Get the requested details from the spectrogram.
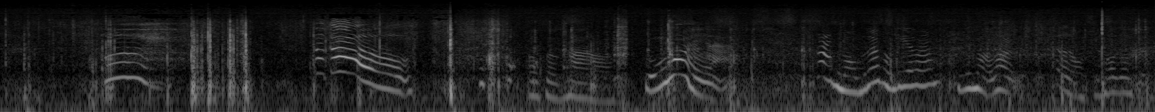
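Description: A woman speaks nearby with animation.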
